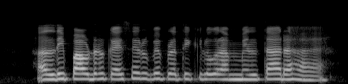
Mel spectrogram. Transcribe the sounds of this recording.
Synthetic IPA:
hɐld̪ipaːʊɖəɾkɛːseɾupepɾɐt̪ikɪloːɡɾaːmːɪlt̪aɾɐɦaɦɛː

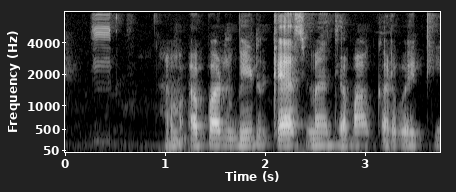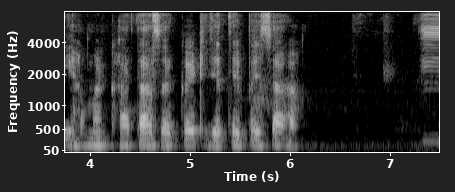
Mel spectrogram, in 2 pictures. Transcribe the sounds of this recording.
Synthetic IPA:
hə̰məpənbilkɛsmẽd͡ʒəmakəɾbəkiɦəməɾkʰat̪asə̃kəɪʈʰd͡ʒet̪epəɪsa

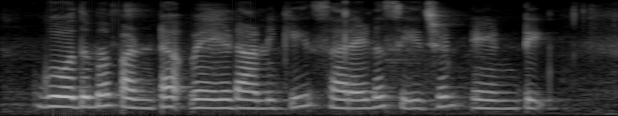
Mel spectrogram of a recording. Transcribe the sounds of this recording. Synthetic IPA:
ɡoːd̪umɐpɐɳʈɐʋɛːjɐɽaːnikisɐɾɐjnɐsiːd͡ʒɐne̞ːɳʈi

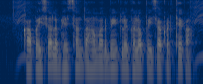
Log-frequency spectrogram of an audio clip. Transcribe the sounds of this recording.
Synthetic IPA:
kapɐɪsalɐbʱeːd͡ʒsʰãnt̪aɦɐmaɾbẽːŋkleɡɐləpɐɪsakɐɾt̪ʰekaː

